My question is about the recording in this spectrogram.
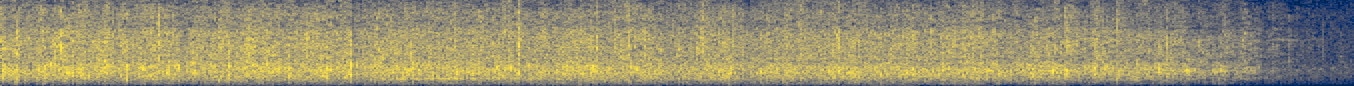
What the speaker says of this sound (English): let's give Zavada a round of applause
